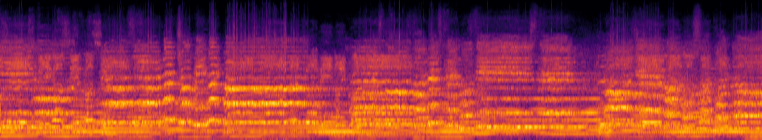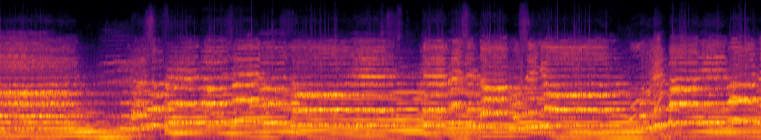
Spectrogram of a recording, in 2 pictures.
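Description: Church choir singing a hymn, held notes moving in chords over a steady low accompaniment.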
